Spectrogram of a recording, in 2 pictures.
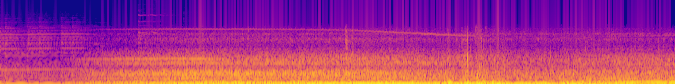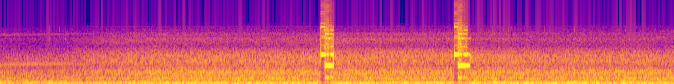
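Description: A car engine hums steadily with road noise while driving.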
